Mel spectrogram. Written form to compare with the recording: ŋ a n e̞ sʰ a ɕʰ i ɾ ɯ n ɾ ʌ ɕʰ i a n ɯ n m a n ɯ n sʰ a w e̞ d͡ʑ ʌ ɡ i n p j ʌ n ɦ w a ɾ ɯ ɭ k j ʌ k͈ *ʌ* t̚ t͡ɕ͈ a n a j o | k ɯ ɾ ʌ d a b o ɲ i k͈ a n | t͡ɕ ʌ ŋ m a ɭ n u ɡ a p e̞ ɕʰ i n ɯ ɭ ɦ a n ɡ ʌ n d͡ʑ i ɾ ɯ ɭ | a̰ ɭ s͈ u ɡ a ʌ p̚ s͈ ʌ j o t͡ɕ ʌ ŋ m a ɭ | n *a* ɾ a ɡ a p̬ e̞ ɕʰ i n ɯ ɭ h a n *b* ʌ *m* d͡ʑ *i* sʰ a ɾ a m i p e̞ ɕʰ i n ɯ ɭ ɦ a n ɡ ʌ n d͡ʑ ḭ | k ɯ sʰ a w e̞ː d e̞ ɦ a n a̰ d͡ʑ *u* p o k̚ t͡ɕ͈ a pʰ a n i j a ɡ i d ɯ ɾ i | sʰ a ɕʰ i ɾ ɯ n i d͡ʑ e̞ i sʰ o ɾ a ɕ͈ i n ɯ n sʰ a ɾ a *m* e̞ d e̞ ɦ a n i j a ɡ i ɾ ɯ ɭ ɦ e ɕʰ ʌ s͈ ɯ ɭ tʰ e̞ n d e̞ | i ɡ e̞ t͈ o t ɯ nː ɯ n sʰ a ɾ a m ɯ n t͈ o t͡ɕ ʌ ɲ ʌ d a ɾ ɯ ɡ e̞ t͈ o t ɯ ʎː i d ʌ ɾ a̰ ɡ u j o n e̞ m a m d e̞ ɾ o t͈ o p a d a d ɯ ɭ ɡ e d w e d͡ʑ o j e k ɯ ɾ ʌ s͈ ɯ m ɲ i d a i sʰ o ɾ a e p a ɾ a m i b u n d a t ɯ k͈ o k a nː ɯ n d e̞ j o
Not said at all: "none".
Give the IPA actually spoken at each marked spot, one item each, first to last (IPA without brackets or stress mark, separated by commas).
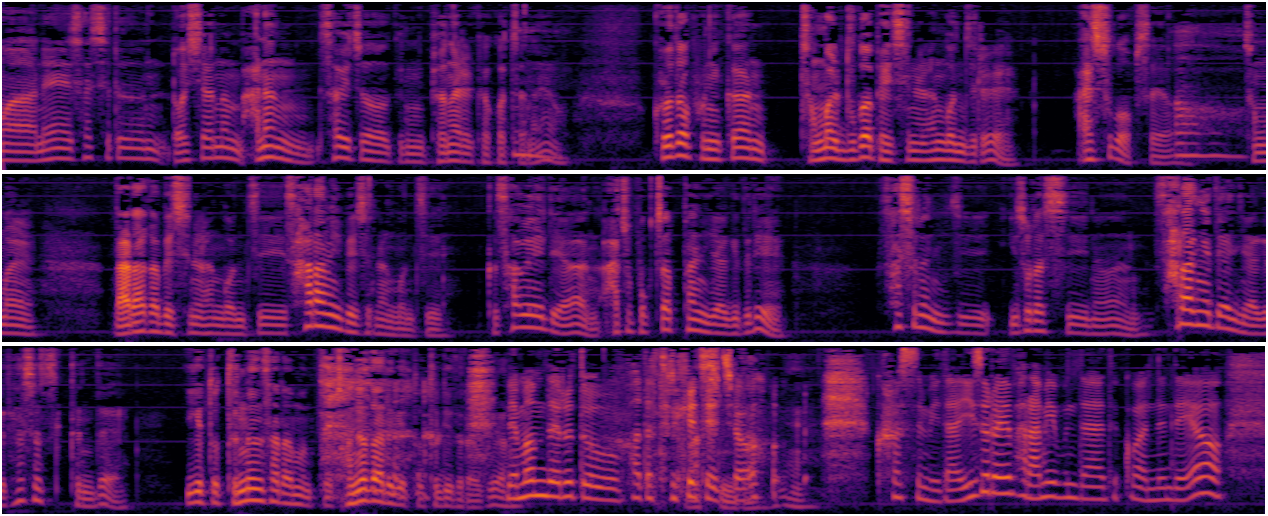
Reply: ʌ, a, ɡ, n, i, u, ŋ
